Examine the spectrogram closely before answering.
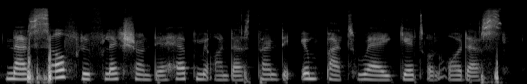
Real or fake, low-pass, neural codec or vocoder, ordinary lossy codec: real; 14.4 kHz; none; none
